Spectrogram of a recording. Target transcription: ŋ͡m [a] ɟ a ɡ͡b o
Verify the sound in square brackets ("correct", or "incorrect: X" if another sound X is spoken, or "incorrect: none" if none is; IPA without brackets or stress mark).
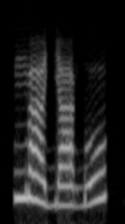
correct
